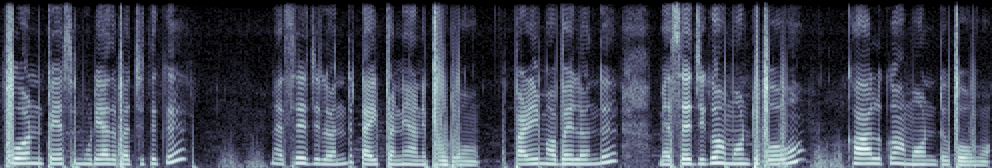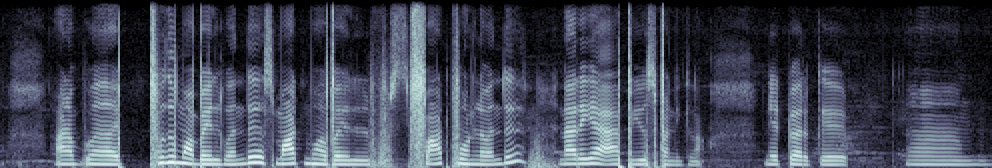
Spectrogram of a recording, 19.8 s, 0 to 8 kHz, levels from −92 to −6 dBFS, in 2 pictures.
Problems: background conversations at intervals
